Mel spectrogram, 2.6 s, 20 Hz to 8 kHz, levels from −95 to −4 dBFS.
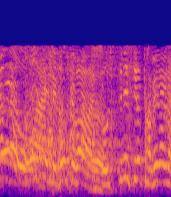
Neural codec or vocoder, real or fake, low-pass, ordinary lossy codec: none; real; 7.2 kHz; AAC, 16 kbps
